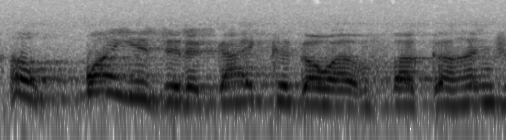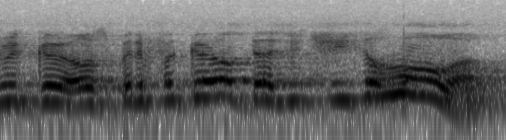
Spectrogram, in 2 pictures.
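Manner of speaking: woman complaining about a double standard; mimicking women. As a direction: whine it like a complaining girlfriend. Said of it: "you always hear 'em with their little conversations".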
